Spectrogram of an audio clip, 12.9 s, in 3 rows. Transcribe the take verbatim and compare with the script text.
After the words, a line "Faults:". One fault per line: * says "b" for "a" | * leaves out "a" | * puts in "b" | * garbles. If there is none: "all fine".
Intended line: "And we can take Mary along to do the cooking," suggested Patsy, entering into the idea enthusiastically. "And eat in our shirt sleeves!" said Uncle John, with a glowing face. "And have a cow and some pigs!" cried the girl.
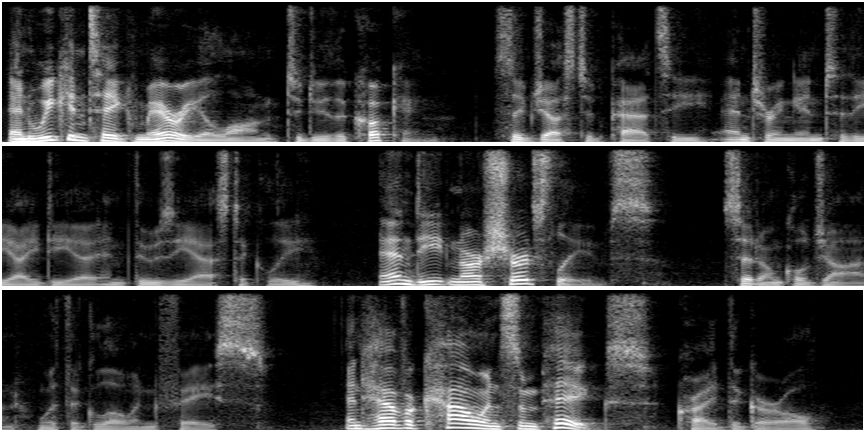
"And we can take Mary along to do the cooking," suggested Patsy, entering into the idea enthusiastically. "And eat in our shirt sleeves!" said Uncle John, with a glowing face. "And have a cow and some pigs!" cried the girl.
Faults:
all fine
